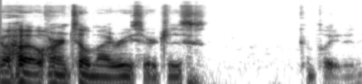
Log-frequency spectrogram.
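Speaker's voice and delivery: muttered under the breath. Retelling a scene where a husband adds a line to his wife: under his breath. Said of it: "under his breath".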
